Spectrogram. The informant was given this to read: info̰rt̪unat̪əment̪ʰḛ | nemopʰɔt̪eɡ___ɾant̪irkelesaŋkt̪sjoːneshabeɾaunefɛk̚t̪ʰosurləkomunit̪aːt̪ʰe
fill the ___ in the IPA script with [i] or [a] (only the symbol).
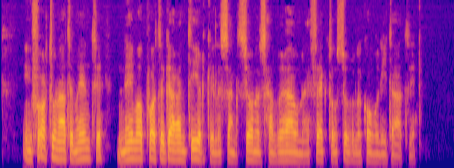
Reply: a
